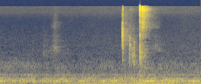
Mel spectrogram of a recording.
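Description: Light clicks, two sharper ones close together about a second and a quarter in, over a low steady hum.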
